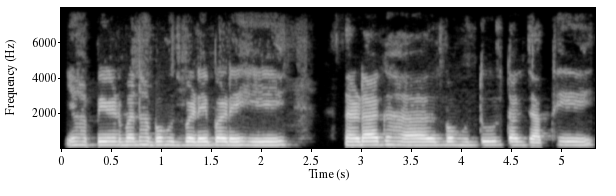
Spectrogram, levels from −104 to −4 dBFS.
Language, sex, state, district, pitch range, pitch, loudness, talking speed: Chhattisgarhi, female, Chhattisgarh, Sarguja, 190-200 Hz, 195 Hz, -16 LUFS, 145 wpm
